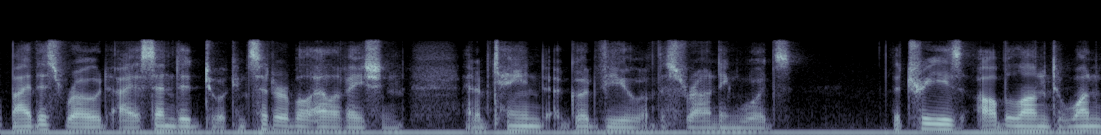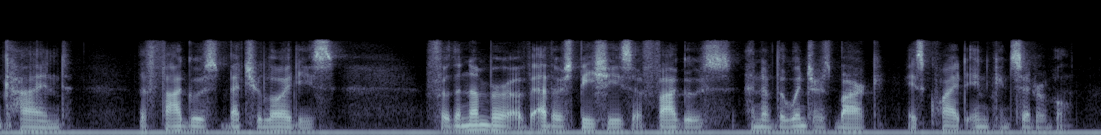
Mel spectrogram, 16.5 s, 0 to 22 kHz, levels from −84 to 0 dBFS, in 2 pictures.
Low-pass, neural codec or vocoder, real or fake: 7.2 kHz; codec, 16 kHz, 6 kbps, DAC; fake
